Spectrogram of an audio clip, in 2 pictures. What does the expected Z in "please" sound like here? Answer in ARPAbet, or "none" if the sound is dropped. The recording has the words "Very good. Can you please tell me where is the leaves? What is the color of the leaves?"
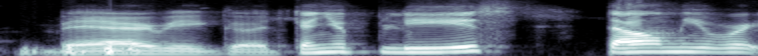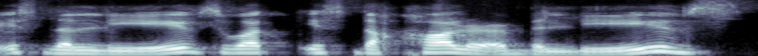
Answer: S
